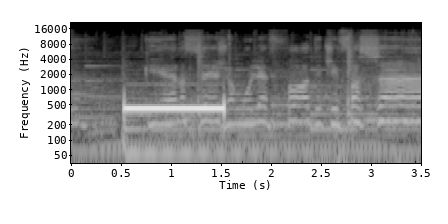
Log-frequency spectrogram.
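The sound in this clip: A telephone call ringing out as a prize winner is called back: one loud, steady ringing tone lasting about a second, followed by quieter voices.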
